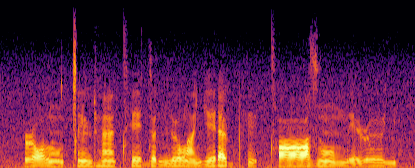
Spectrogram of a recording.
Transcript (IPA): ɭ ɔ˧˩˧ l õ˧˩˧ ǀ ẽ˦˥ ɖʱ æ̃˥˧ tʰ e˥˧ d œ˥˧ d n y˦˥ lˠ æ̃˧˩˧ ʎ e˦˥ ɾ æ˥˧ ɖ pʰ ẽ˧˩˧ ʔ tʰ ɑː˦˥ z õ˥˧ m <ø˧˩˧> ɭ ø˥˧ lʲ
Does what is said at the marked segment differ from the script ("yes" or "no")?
yes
